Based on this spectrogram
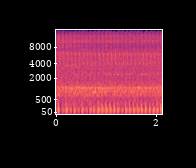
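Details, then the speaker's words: Honda Astrea Impressa motorcycle (C100/Grand-type engine) warm at idle, engine near 60°C: a fast, even light ticking rides over the thump and grows louder as it heats and with throttle; exact cause not pinned down. "Kalau kita ngecek ini sudah mulai muncul suaranya ada kan itik itik itik noh sekarang berapa nilainya 60 di 60 sudah muncul"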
